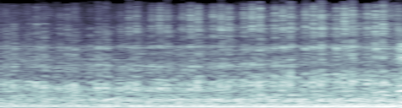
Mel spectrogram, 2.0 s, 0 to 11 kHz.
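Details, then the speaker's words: Case 8840 swather diesel, old and probably using a little oil: steady, even low rumble at idle with no knocks or misses; it sounds healthy and runs well. "um yeah it runs good probably uses a little oil but what old equipment does it"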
